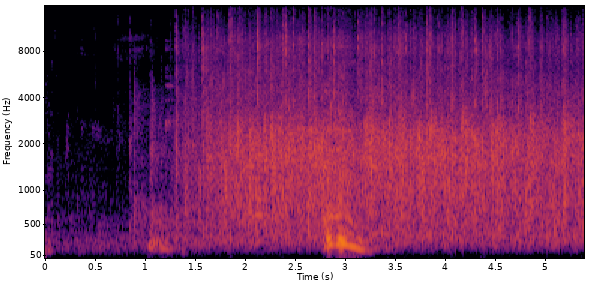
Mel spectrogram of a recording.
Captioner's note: audience applauding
